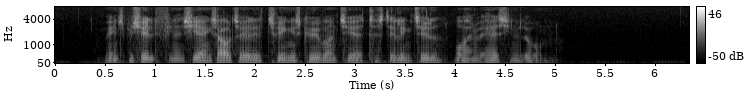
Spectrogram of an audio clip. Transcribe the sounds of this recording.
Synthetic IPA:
mee̝nsb̥e̝ɕel̰finænɕe̝ɐ̰eŋsɑ̈ʊt͡sʰɛːlət͡sʰʋe̝ŋəskʰøːb̥ɐːnt͡sʰe̝læt͡sʰɛ̰ːsd̥e̝le̝ŋt͡sʰe̝lʋɒɦænʋe̝ɦæsinlɔ̰̽ːn

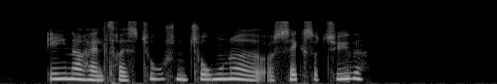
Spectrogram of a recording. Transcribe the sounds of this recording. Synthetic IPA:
ʔe̝̰ːnɒ̽ɦælt͡sʰʁast͡sʰṵːsn̩t͡sʰo̝̰ːhunɐð̞ˠɒ̽seɡ̥sɒ̽t͡sʰyːʋə

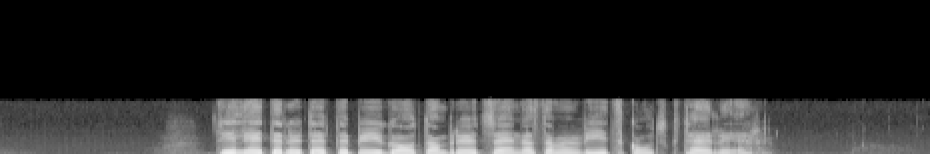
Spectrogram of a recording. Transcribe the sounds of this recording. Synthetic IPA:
t̪ʰɪlheːt̪ənʉ̟ːt̪ɛft̪əɾbyːɡɑːt̪anbɾøːd̪send̪ast̪ɑvɛnviːt̪skɔt̪skt̪ʰæɾɪ̰ə̰ɾ

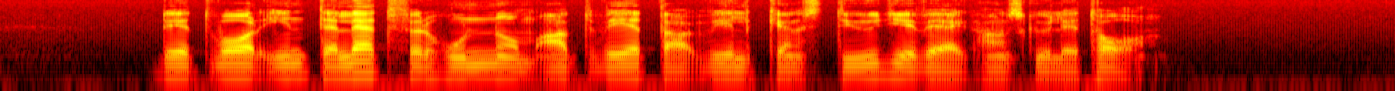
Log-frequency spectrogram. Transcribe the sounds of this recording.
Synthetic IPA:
d̪eːt̪vaɾʔɪnt̪əlɛt̪ːfœɾɦɔnːɔmʔa̰t̪veːt̪a̰vɪlkənst̪ʉːd̪jəvɛːɡhanskɵlːət̪ʰɑ̰ː

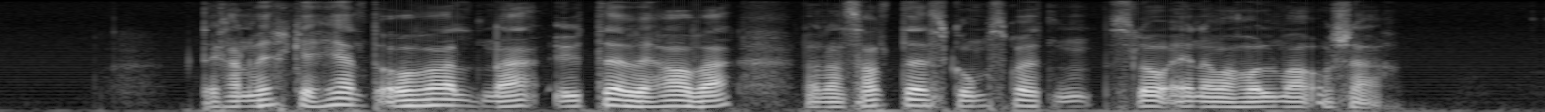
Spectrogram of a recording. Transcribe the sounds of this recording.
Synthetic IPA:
d̪̥eːkʰɑnʋɪʁkəheːlt̪ʰoːʋəəʋɛld̪n̩əʔʉːt̪ʰəʋeːhɑːʋənɔʁd̪ɛnsɑlt̪əskʊmspʁøːt̪n̩sloːɪ̰nɔʋɑhɔlməʁo̰ːʃæ̰ːʁ

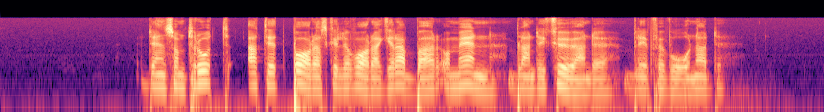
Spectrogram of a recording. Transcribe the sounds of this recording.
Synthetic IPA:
d̪ɛnsɔmt̪ʰɾʊt̪ːʔat̪̚d̪ɛt̪bɑːɾaskɵlːəvɑːɾaɡɾabːaɾɔ̰mɛnːbland̪ɛkʰøːand̪əblɛvfœɾvoːnad̪

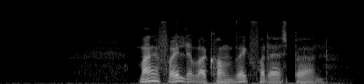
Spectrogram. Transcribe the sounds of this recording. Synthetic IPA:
mɑ̈ŋəfɒ̽el̰d̥ʁɐʋɑ̈kʰɒ̽m̰əʋeɡ̥fʁɑ̈d̥æɐsb̥ɶɐ̰n

